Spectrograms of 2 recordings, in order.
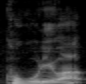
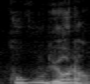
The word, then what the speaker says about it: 高句麗: 고리라고 읽어야죠. 근데 삼국지에도 지금 우리가 보는 이제 삼국지요. 우리가 보는 삼국지 위서 동의전에 고리는 고구리와 음이 같다.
